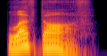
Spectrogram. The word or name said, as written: left off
